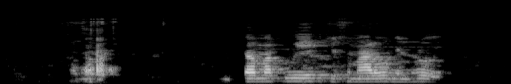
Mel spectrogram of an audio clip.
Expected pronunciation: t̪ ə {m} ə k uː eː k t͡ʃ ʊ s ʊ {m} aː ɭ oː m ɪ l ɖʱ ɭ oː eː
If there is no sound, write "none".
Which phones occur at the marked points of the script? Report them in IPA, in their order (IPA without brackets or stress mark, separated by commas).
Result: m, m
